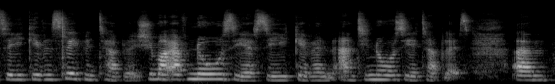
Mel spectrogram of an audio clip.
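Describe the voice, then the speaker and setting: A woman in her thirties, working as a health advocate, explains an illness in an informal, earnest, conversational way, with lots of ums and hesitations. Her voice is a little high and somewhat bright, and it was recorded from a distance.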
